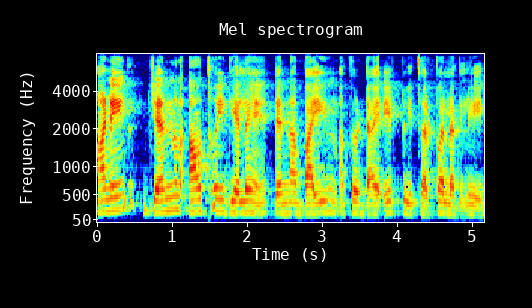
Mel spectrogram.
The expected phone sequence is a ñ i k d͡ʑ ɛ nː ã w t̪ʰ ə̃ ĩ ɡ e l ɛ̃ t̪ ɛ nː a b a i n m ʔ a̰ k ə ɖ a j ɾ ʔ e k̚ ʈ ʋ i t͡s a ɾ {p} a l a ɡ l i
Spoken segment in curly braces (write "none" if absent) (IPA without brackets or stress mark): p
